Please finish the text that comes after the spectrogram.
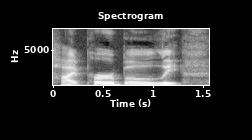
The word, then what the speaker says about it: hyperbole: four of those syllables hyperbole that b-o-l-e is pronounced boli for example if i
